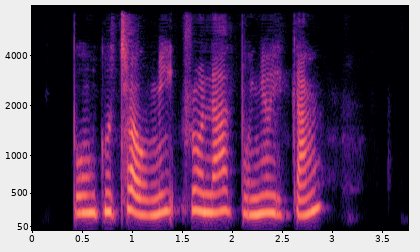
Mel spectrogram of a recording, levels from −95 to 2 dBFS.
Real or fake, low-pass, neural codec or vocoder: fake; 7.2 kHz; codec, 16 kHz, 1.1 kbps, Voila-Tokenizer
